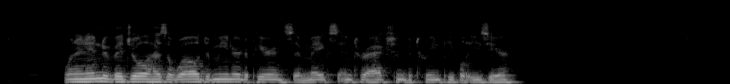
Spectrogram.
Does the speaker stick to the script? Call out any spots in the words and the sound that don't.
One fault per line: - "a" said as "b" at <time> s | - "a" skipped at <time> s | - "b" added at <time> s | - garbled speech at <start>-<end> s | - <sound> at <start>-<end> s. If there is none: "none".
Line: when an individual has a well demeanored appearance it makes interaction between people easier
none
